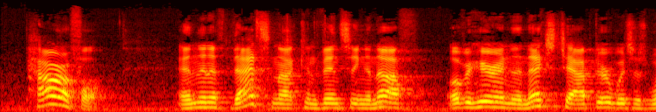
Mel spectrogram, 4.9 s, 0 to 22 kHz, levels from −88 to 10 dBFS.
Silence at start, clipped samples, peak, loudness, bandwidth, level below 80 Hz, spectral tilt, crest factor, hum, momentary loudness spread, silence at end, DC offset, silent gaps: 0.2 s; under 0.1%; -4 dBFS; -19 LUFS; 17.5 kHz; -54 dBFS; -4 dB/octave; 16 dB; none; 8 LU; 0 s; under 0.1%; none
